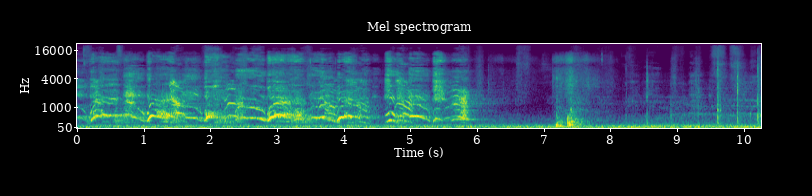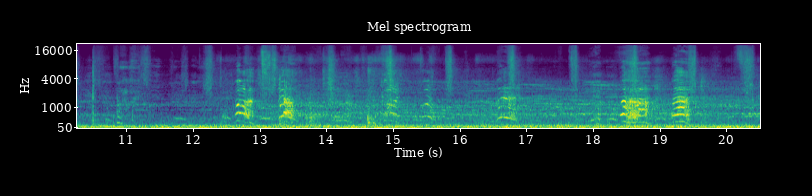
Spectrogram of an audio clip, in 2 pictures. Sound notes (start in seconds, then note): 0.1 woman gasping; 4.3 Keith whimpering; 17.4 groaning mummies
